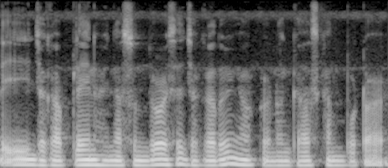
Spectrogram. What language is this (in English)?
Naga Pidgin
